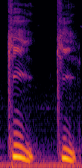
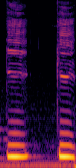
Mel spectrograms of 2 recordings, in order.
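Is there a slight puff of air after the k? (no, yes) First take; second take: yes; no. First: The k is released with a slight puff of air. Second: The k is released without any puff of air. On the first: The speaker calls it right. "tapi ki ki, ada angin sedikit saja yang keluar" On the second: The speaker calls it wrong. "bukan ki ki"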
